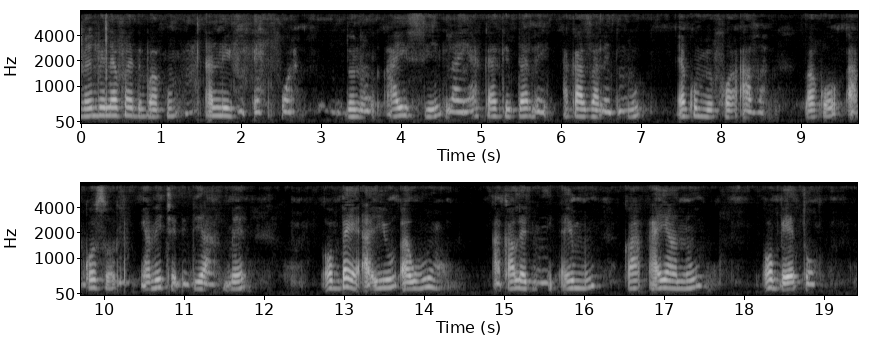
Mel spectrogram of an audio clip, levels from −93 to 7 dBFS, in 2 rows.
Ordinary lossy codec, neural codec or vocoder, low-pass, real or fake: MP3, 48 kbps; codec, 16 kHz, 4.8 kbps, FACodec; 7.2 kHz; fake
